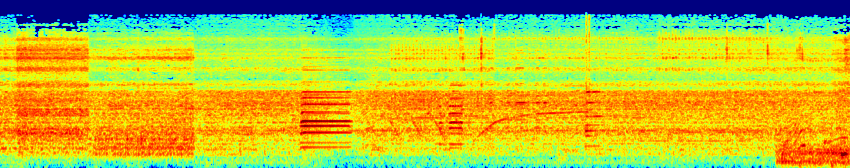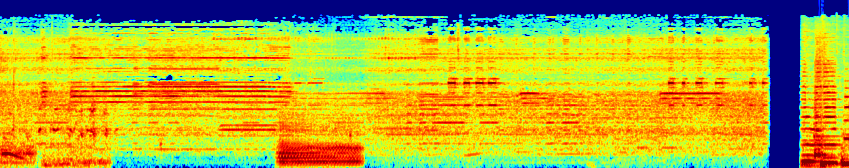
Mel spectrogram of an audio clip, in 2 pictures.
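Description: A car horn honking in traffic, with one short, loud blast about five seconds in and more honking later, over a steady wash of road noise and music.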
